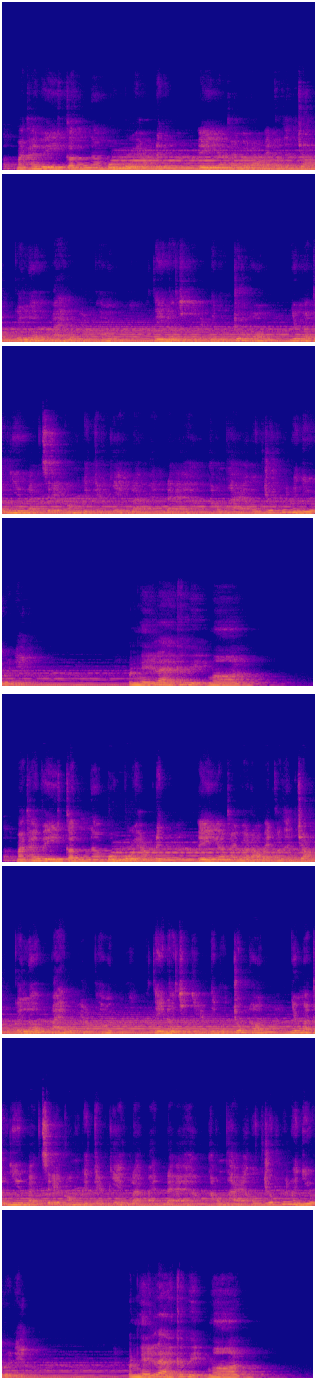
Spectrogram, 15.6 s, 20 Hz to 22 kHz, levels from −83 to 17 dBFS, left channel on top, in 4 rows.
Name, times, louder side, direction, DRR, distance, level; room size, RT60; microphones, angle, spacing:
voice 1, 0.2-2.0 2.4-5.3 5.8-7.2 7.5-12.0, equal, 35° right, -2 dB, 3.0 m, -19 dB
sound 1, 1.3-13.4, left 1 dB, ahead, 5.1 m, -25 dB
sound 2, 3.3-11.1, equal, 65° left, 6.0 m, -38 dB
voice 2, 13.3-14.7, right 1 dB, 75° right, -1 dB, 1.9 m, -17 dB
23.0 x 9.6 x 4.8 m, 1.1 s
head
